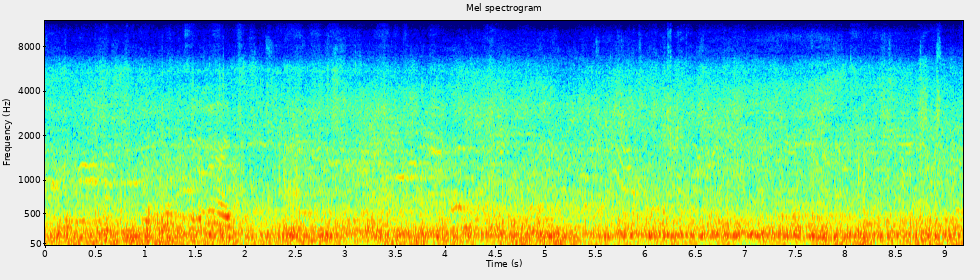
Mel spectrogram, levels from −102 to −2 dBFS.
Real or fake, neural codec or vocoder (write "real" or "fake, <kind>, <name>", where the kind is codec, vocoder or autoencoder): real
